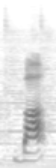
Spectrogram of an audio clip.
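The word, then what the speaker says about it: 八: Mandarin भाषा में 8 का उच्चारण बा होता है, जिसकी ध्वनि फा शब्द से मिलती जुलती है।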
